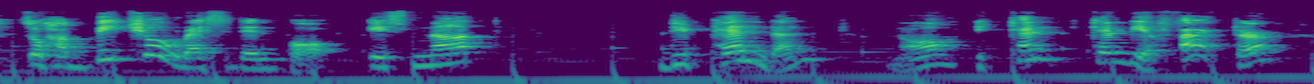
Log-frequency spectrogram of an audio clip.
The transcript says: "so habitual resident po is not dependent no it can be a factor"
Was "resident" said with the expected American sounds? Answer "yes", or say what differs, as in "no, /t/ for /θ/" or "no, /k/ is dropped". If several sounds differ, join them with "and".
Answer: no, /s/ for /z/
